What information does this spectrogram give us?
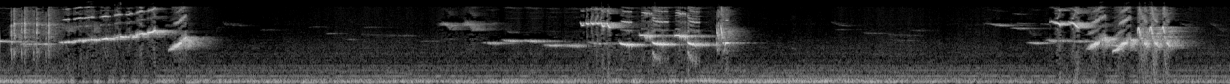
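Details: Steady, rolling song of a brown-chested jungle flycatcher for training birds not yet singing: three bursts of high rising whistles, trills and sliding notes, each about two seconds, with quiet gaps and constant low hum.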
